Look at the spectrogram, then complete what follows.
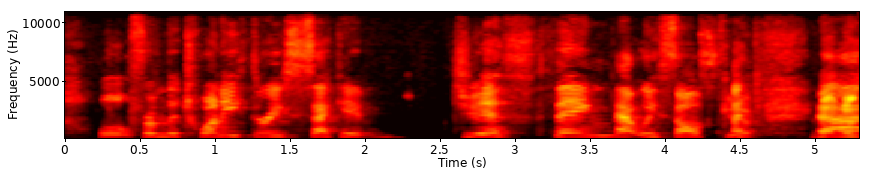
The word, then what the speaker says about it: GIF: i don't know well from the 23 second gif thing that we solved yeah this is the most offensive part of the video leave your opinions in the comments below but it is not jif it is gif jif is a peanut butter so well hey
